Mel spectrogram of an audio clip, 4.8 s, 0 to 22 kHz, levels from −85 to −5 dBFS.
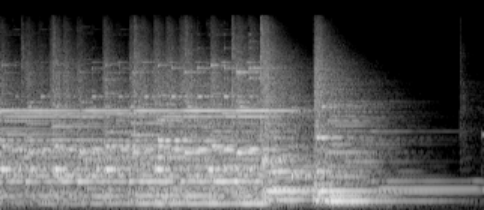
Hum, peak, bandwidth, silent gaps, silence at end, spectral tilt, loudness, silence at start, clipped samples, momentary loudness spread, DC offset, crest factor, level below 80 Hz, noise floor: none; -6 dBFS; 16.5 kHz; none; 0 s; -4.5 dB/octave; -18 LUFS; 0 s; under 0.1%; 18 LU; under 0.1%; 14 dB; -56 dBFS; -40 dBFS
